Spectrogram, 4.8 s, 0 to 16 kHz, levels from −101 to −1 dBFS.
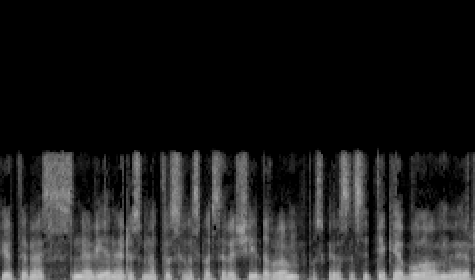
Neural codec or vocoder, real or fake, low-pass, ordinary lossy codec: codec, 16 kHz, 4 kbps, FreqCodec, smaller model; fake; 7.2 kHz; MP3, 48 kbps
